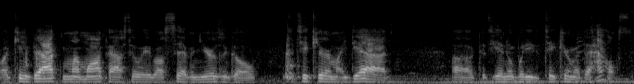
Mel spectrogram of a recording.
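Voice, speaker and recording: Talking at a very fast pace, a man holds a medium pitch in a monotone, flat intonation. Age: 40s. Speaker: typewriter repairman. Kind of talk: documentary interview.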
